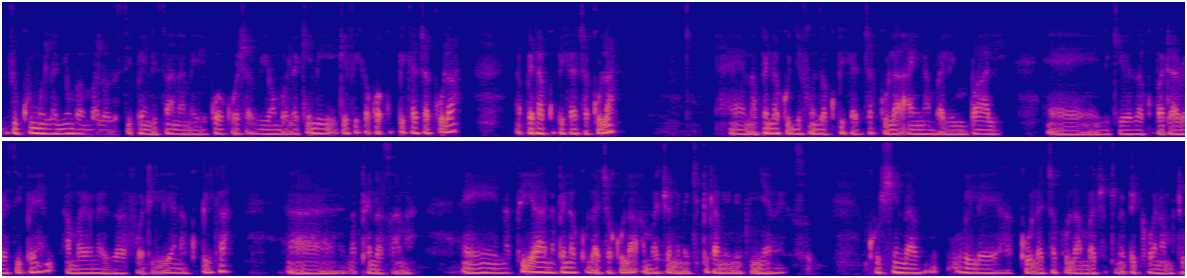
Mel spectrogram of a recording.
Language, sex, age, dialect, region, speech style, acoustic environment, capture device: Swahili, male, 25-34, Kenya - Mombasa, Kenya, tired, nature, mobile / Linux / Chrome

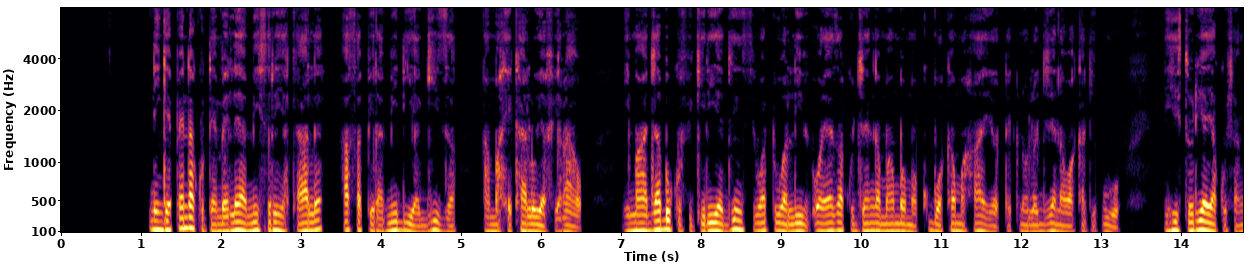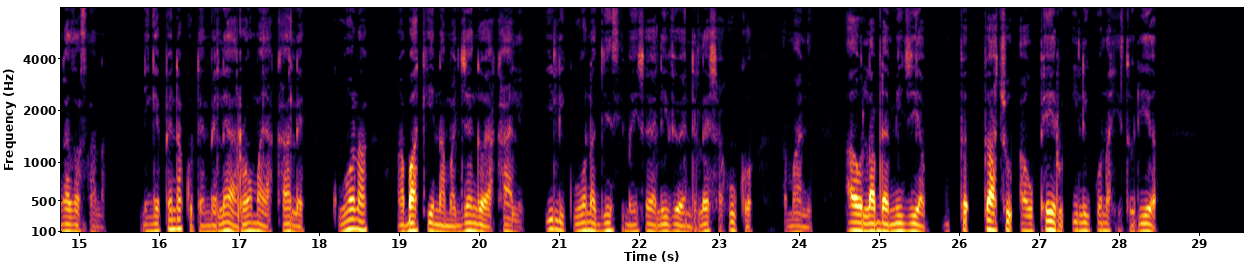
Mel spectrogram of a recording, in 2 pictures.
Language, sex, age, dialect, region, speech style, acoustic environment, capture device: Swahili, male, 18-24, Kenya - Mombasa, Kenya, happy; relaxed, silence, mobile / Linux / Chrome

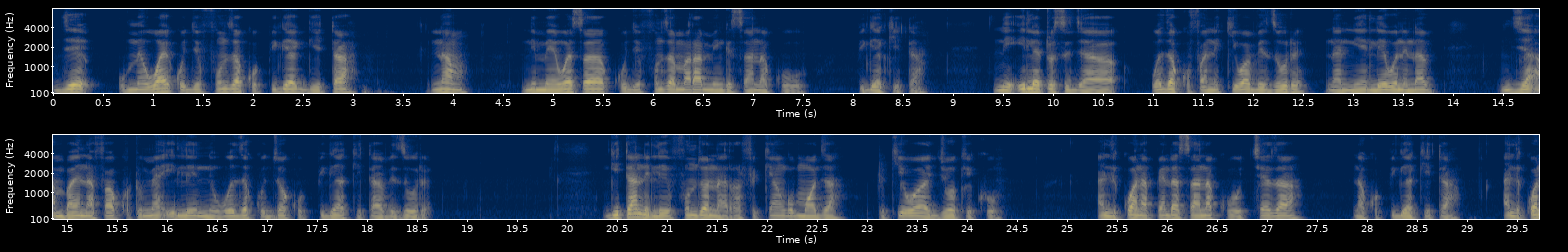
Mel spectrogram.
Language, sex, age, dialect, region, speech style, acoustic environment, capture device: Swahili, male, 25-34, Kenya - Mombasa, Kenya, relaxed, nature, mobile / Linux / Chrome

